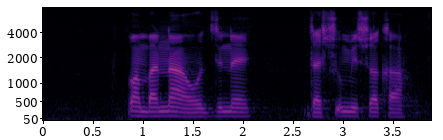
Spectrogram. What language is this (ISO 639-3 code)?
ven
